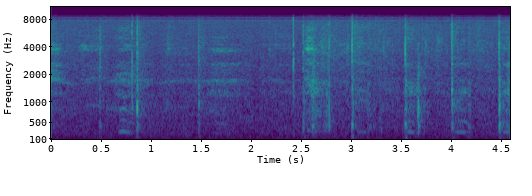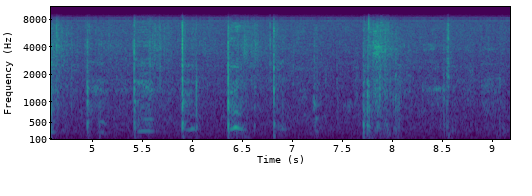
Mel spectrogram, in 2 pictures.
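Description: Punches landing in an irregular series of sharp slaps, about a dozen, roughly one to two a second.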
